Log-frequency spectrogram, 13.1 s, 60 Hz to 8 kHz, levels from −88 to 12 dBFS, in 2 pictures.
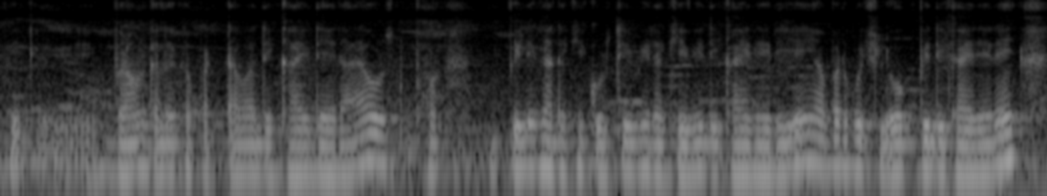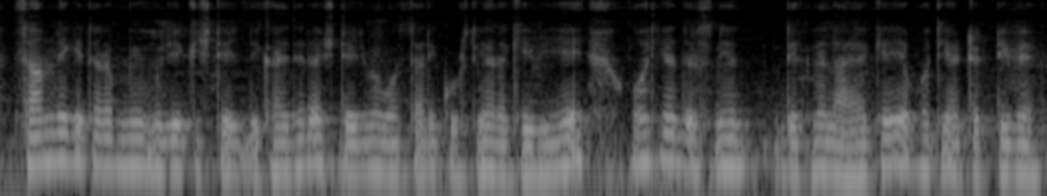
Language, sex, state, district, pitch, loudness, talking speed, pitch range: Hindi, male, Bihar, Jamui, 115 Hz, -37 LUFS, 255 wpm, 110-125 Hz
